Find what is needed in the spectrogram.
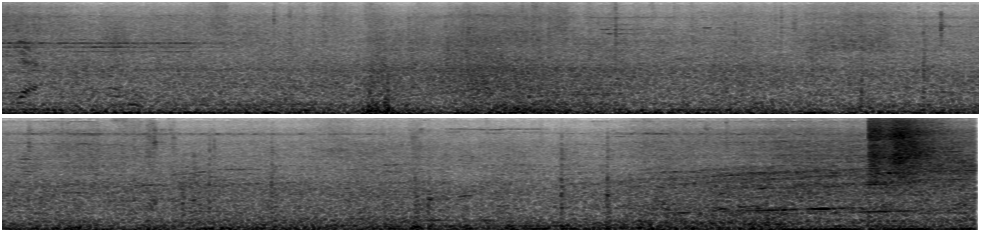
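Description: Street traffic at a busy city intersection: cars, taxis and a city bus driving past, with a steady low engine hum under the noise of tyres and engines. A brief thump about four seconds in, and a rising engine note near the end as a bus pulls through.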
